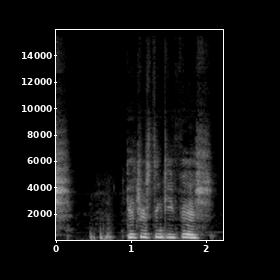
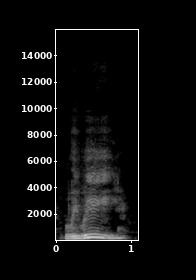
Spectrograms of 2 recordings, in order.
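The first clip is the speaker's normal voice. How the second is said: put-on playful French accent, oui oui; tossed-off mock French accent; 2 semitones lower than usual. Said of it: "and I hear French accents".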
